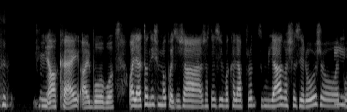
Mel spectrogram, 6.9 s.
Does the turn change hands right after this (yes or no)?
yes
